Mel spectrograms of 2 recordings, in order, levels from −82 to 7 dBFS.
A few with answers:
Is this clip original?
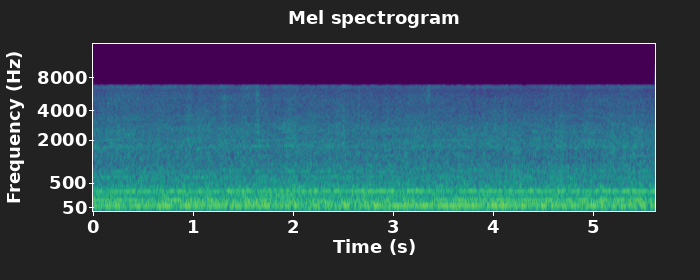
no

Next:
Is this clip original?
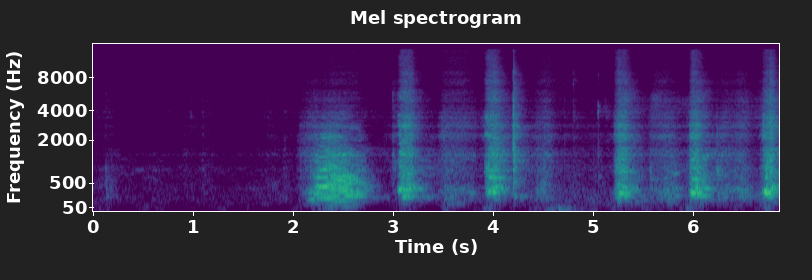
no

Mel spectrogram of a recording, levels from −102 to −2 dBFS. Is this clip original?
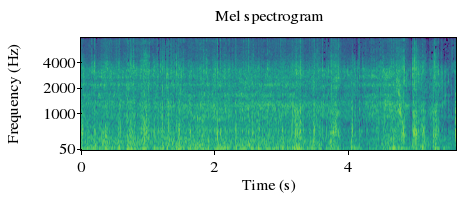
no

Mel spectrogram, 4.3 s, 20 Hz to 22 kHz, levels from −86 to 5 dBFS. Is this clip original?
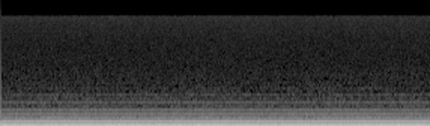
yes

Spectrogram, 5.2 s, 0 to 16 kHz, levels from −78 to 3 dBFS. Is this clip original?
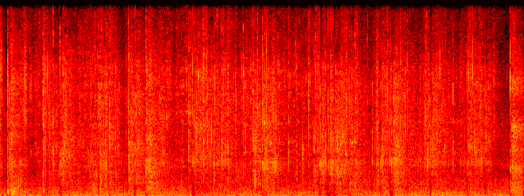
yes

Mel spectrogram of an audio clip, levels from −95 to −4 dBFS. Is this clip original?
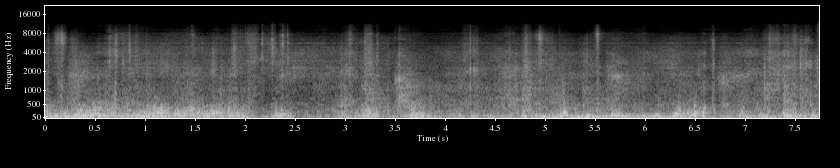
no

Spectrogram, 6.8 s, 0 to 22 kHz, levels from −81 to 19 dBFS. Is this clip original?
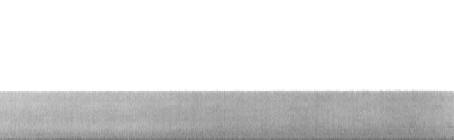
no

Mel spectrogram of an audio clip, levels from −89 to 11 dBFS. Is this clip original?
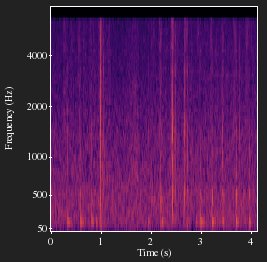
yes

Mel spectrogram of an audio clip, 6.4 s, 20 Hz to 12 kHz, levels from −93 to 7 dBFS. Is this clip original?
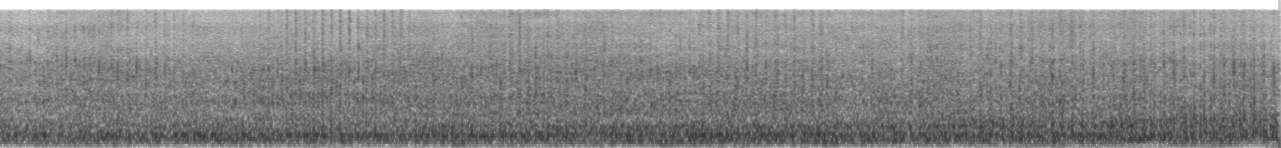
no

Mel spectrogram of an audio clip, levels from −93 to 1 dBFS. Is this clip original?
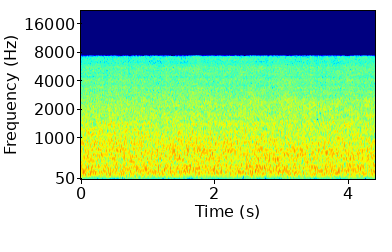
no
